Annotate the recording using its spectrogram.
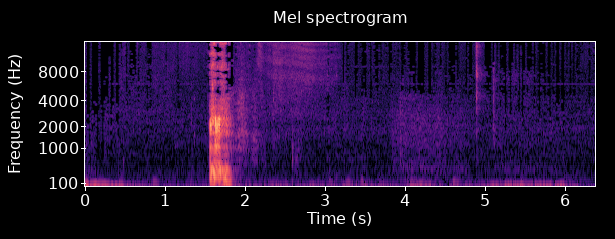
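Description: A single short, loud cough from the reciter about one and a half seconds in, in a quiet small room, with a faint click near the end.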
